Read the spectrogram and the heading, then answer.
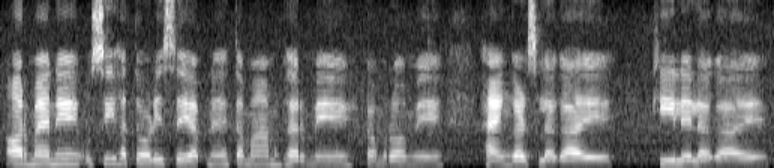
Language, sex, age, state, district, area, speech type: Urdu, female, 30-45, Telangana, Hyderabad, urban, spontaneous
